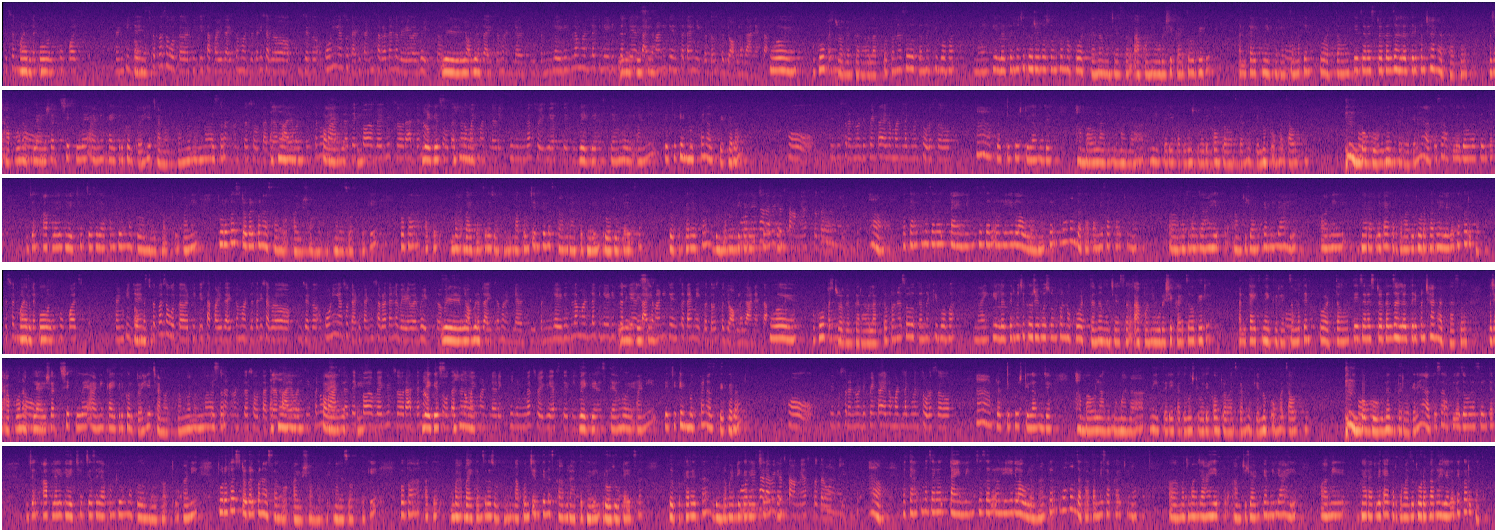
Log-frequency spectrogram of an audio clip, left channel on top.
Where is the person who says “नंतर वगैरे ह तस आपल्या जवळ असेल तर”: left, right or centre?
Right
